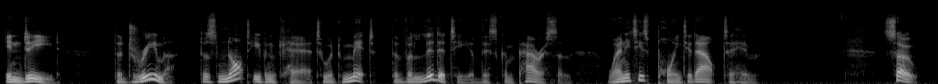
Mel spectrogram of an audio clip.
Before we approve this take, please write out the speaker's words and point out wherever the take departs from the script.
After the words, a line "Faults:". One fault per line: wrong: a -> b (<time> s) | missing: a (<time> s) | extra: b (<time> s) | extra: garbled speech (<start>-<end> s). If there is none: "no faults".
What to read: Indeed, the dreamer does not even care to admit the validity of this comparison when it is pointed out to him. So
Indeed, the dreamer does not even care to admit the validity of this comparison when it is pointed out to him. So
Faults:
no faults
